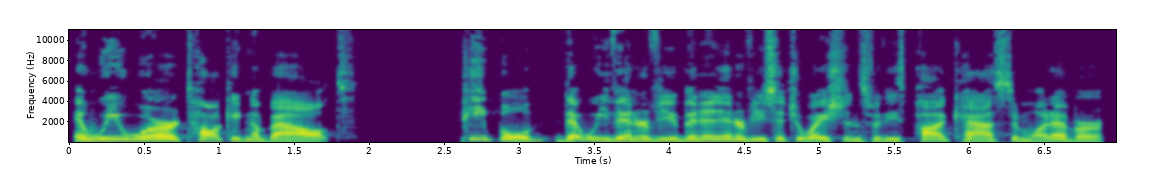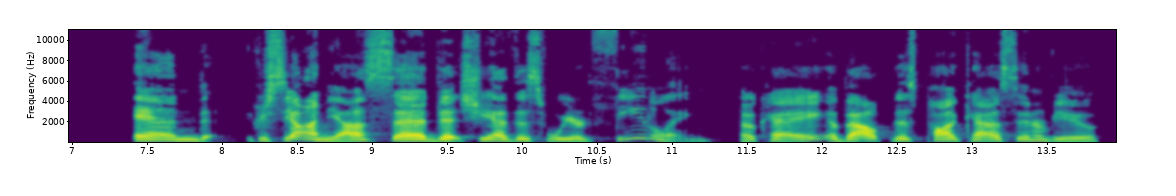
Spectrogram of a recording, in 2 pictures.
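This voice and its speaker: In a mid-range voice at a measured pace, a podcast host and coach conducts a casual video-call interview, enthusiastically drawing her guest out with questions.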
